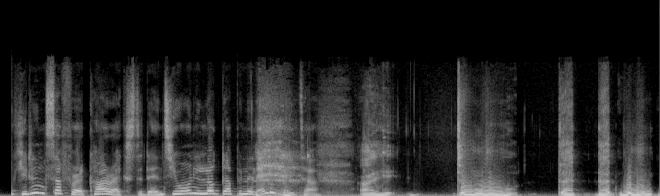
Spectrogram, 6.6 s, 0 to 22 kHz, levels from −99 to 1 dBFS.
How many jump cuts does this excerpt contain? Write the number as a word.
one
